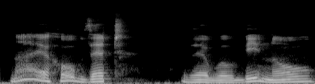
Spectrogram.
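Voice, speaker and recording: A man speaks in a somewhat breathy voice. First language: Russian. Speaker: engineering software teacher. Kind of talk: tutorial. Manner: halting, many fillers.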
